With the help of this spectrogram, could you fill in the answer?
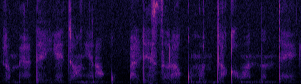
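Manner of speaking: ordinary delivery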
